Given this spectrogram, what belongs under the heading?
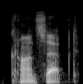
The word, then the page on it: concept: American English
